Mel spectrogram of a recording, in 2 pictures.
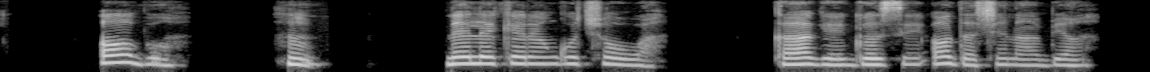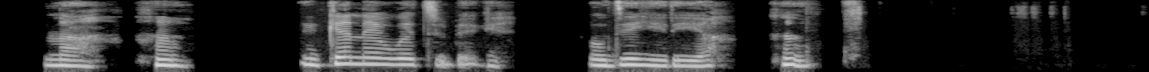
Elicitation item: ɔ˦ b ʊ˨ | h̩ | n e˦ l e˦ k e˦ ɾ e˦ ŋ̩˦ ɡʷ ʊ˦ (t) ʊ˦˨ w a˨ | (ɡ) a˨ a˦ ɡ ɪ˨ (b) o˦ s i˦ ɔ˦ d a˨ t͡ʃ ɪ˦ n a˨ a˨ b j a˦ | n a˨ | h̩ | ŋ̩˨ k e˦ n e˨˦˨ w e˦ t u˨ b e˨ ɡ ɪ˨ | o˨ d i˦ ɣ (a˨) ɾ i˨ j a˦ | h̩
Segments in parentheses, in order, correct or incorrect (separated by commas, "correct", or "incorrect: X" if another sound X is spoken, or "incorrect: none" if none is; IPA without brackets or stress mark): incorrect: t͡ʃ, incorrect: k, incorrect: ɡ, incorrect: i˨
